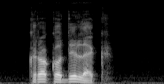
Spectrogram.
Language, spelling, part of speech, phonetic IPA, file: Polish, krokodylek, noun, [ˌkrɔkɔˈdɨlɛk], Pl-krokodylek.ogg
